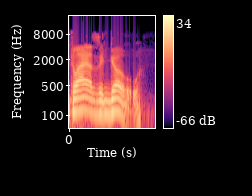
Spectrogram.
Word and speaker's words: Glasgow: It's Glasgow.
